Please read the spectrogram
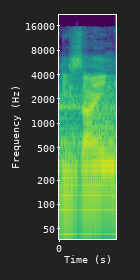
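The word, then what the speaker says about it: design: letter है इसी तरह डिजाइन जो है दी ए एस आई जी एन तो जी को जो है हम प्रोनाउंस नहीं करते लेकिन स्पेल करते हैं लिखने हैं इसी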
